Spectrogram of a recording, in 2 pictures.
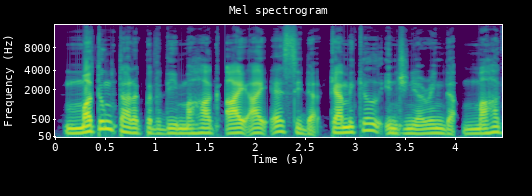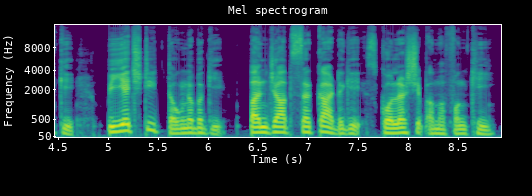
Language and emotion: Manipuri, neutral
